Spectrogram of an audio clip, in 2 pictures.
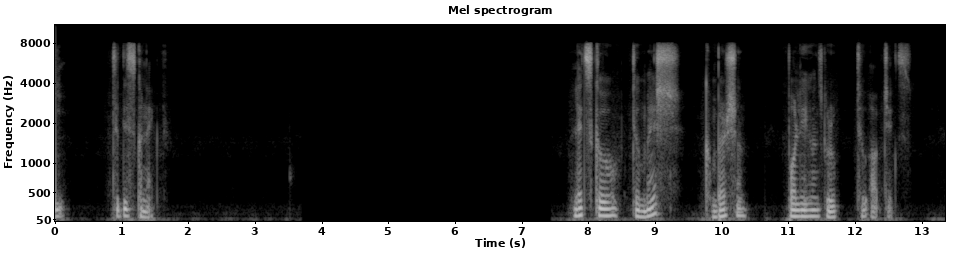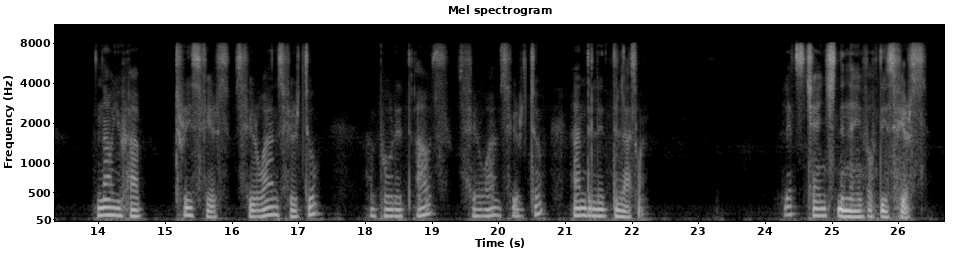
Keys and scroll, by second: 0.5 u, 1.5 d, 24.1 Delete.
